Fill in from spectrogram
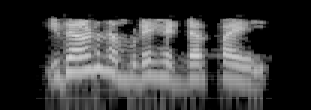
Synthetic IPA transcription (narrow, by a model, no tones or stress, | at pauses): iðaːɳɨnɐmːuɽe̞ɦeɖːɐrfɐjil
